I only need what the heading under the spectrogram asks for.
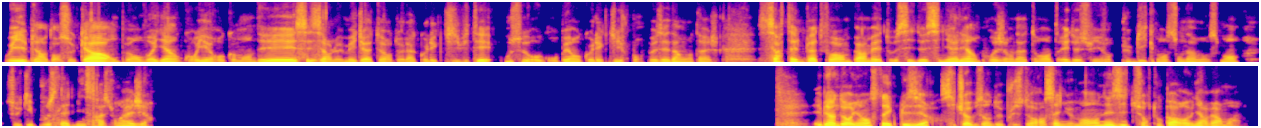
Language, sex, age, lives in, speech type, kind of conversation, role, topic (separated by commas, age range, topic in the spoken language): French, male, 25-29, France, read, expert-assistant, expert, Comment s’assurer que les projets du gouvernement ne restent pas que des promesses ?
